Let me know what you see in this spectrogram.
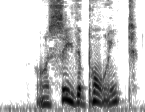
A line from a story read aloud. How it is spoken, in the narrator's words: said Trumpkin dryly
